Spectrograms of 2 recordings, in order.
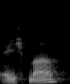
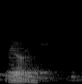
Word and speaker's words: Ismail Haniyeh: Well, the most prominent would have been Ishmael, who we met in Gaza. Ismail is Ismail Haniyeh, just because of the difference of the pronunciation.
